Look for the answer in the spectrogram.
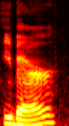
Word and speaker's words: Hebert: I mean, I would say something like Ebert, something like that. Is that how it is? Or that's close. It's so for people at home, it's spelled H-E-B-E-R-T, which you might think maybe Hebert if you don't know anything else.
